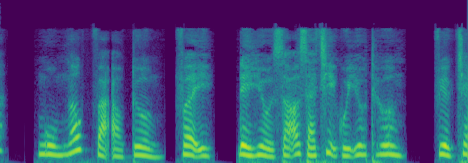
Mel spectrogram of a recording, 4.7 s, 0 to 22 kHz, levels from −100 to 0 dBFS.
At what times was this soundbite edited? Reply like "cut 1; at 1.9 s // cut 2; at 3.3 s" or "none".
cut 1; at 1.7 s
